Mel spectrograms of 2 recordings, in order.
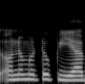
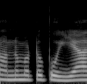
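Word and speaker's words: onomatopoeia: ओनोमोटोपोइया को हम pronunciations ओनोमोटोपिया भी बोल सकते हैं। एक्चुअल में प्रोनाउंसिएशन ओनोमोटोपोइया आता है।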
